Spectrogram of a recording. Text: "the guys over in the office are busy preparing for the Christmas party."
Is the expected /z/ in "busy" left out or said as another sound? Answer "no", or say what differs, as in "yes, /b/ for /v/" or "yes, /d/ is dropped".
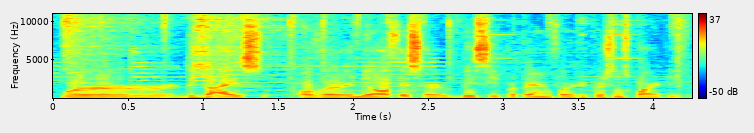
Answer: yes, /s/ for /z/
